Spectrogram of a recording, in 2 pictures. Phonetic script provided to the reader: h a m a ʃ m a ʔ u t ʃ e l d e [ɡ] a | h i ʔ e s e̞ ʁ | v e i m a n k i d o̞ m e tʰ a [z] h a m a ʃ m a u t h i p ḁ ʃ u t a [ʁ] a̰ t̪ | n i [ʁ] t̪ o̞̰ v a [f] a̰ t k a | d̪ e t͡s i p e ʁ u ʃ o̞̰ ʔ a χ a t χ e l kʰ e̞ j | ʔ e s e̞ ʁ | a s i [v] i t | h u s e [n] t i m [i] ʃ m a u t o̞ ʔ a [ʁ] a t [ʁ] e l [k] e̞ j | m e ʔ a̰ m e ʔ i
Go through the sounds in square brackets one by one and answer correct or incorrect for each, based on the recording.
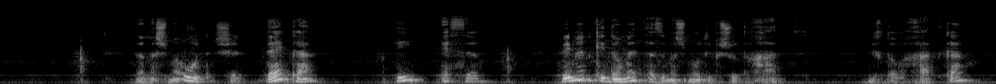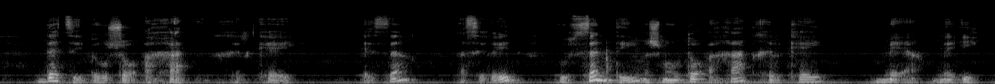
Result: incorrect, correct, incorrect, incorrect, incorrect, incorrect, correct, incorrect, incorrect, incorrect, incorrect

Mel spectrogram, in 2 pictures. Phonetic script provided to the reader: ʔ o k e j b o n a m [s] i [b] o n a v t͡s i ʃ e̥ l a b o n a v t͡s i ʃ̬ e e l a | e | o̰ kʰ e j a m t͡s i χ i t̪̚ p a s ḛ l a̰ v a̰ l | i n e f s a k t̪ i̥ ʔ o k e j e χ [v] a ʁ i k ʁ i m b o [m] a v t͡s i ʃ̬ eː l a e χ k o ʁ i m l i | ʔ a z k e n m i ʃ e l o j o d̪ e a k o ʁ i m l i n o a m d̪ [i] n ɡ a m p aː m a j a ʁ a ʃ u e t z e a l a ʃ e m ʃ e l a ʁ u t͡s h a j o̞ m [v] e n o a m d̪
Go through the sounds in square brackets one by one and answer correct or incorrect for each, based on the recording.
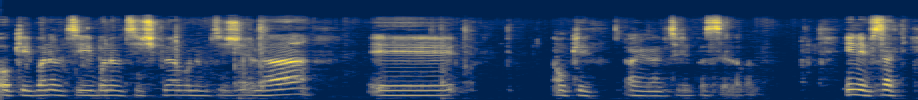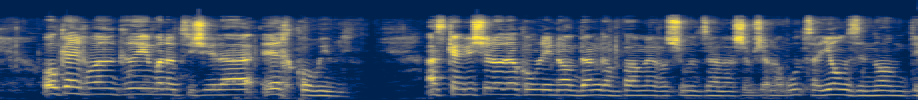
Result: incorrect, correct, correct, incorrect, incorrect, incorrect

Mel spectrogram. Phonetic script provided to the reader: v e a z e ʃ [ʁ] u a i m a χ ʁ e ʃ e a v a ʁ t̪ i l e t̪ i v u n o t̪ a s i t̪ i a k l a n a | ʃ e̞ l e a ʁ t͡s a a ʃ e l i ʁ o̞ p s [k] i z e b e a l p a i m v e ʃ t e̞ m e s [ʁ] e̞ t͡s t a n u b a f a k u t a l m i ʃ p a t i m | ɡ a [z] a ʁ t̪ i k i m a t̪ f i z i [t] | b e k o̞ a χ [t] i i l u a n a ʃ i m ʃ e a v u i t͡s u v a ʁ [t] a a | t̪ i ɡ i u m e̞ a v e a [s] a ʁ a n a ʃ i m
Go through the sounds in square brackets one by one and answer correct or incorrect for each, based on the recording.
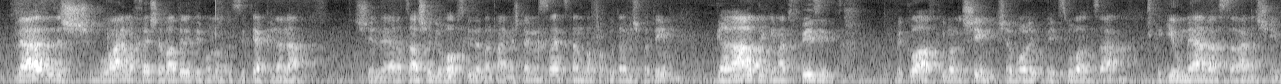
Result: incorrect, correct, correct, incorrect, correct, incorrect, incorrect, correct

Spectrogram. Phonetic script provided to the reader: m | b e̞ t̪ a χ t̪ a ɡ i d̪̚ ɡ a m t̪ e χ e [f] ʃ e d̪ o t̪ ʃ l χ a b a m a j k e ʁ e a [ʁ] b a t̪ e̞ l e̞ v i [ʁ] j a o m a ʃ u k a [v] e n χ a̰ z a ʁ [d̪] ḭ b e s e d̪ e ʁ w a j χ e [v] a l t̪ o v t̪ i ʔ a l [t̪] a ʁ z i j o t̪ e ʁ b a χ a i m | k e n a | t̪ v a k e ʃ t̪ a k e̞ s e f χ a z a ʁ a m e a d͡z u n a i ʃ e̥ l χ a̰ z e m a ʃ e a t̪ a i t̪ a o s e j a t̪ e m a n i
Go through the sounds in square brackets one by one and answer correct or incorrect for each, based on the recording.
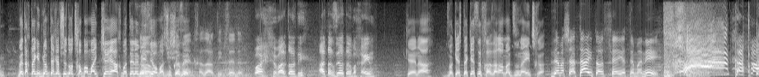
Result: correct, incorrect, incorrect, incorrect, incorrect, correct, correct

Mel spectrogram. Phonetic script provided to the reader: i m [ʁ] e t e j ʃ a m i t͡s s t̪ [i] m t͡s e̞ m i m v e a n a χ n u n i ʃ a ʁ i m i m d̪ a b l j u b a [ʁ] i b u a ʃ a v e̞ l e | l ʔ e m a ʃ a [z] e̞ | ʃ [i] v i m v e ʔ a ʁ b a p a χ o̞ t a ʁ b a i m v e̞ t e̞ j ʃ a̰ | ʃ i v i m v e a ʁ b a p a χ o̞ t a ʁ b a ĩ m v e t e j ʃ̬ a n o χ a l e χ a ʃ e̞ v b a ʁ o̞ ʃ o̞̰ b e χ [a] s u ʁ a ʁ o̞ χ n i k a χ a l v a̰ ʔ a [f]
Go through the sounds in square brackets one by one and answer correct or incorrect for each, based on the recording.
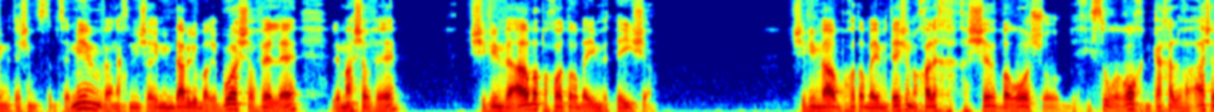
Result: incorrect, incorrect, correct, incorrect, correct, incorrect, incorrect

